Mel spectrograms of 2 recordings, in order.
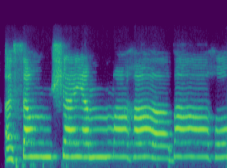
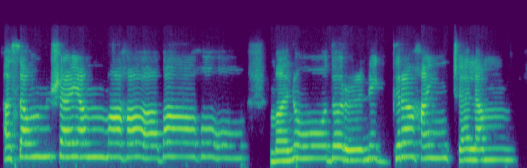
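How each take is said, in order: First: Higher, slow Sanskrit chant; chanted, intone it slowly like a teacher; chanted verse. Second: Asamshayam with the anuswar as a nasal va. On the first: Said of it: "anuswar on sa should be pronounced like a nasal va". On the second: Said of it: "like a nasal va". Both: Shown as a demonstration.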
